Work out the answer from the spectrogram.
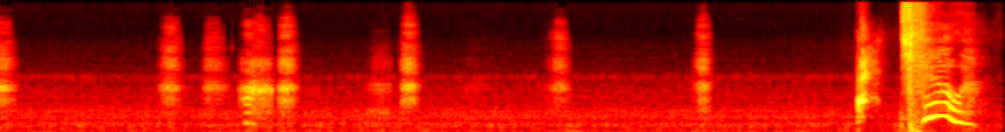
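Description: Several short, stifled sneeze-like bursts and catches, ending in a fuller sneeze followed by a voiced exclamation.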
